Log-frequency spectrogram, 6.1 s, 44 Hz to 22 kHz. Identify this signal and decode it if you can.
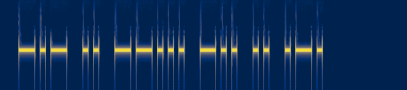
Morse code, heard as a keyed tone, about 15 wpm, 700 Hz. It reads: KI7DIR
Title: USA Call Signs Repeated 3x 15wpm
